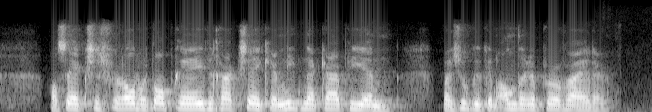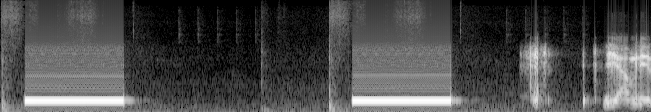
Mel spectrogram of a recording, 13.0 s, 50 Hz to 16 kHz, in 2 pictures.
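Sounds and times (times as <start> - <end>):
speech: 0.5 - 6.2
telephone ringing tone of outgoing call: 6.8 - 7.8, 10.0 - 11.1.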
